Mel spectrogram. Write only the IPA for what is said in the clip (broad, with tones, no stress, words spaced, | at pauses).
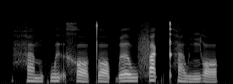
ha̤˨˩mkwɨ̰˧˨ə̯ xɔ˧˩t̪ɔ˧˩ ɓəː˧w fa˦˥k̚ t̪ʰa̤˨˩wɲɔ˧˩˨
